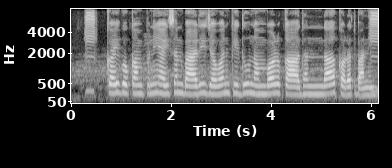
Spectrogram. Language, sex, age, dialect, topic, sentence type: Bhojpuri, female, 25-30, Northern, banking, statement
